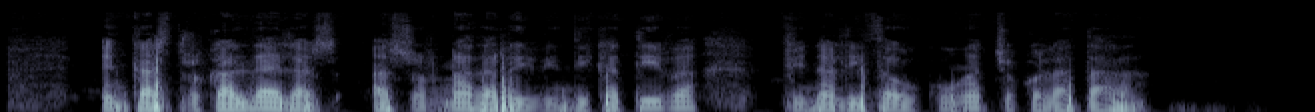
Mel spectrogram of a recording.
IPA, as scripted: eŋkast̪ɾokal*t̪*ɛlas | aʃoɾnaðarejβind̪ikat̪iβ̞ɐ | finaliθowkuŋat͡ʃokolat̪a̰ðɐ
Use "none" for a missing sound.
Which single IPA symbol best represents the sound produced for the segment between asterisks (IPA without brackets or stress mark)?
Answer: d̪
